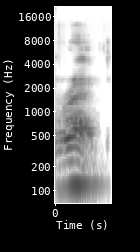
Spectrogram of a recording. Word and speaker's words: read: read i read yes the past tense of read should be pronounced as red right i read okay let's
